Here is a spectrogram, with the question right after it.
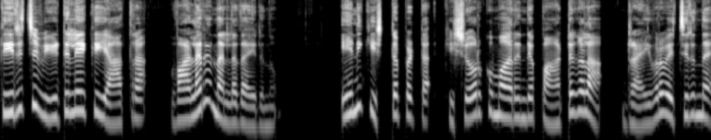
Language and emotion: Malayalam, happy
